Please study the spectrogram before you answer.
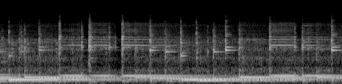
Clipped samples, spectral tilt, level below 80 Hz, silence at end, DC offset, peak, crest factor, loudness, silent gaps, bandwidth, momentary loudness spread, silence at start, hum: under 0.1%; -5.5 dB/octave; -56 dBFS; 0 s; under 0.1%; -6 dBFS; 14 dB; -20 LUFS; none; 9.2 kHz; 5 LU; 0 s; none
